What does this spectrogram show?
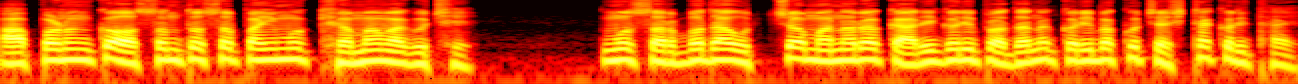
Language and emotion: Odia, sad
